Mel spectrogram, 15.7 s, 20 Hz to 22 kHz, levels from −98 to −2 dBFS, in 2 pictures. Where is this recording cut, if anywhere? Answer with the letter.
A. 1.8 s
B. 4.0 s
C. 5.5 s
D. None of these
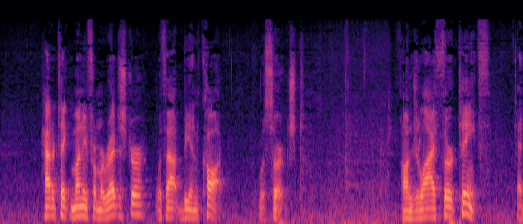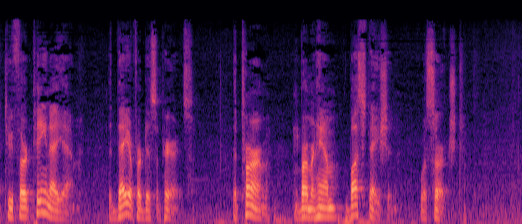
B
